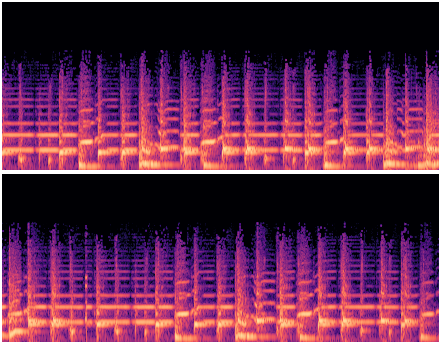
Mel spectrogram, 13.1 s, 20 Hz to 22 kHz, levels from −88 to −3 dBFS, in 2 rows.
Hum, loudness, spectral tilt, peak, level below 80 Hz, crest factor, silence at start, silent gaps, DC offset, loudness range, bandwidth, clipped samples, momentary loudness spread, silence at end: none; -17 LUFS; -6.5 dB/octave; -6 dBFS; -38 dBFS; 10 dB; 0 s; none; under 0.1%; 1 LU; 7.4 kHz; under 0.1%; 5 LU; 0 s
